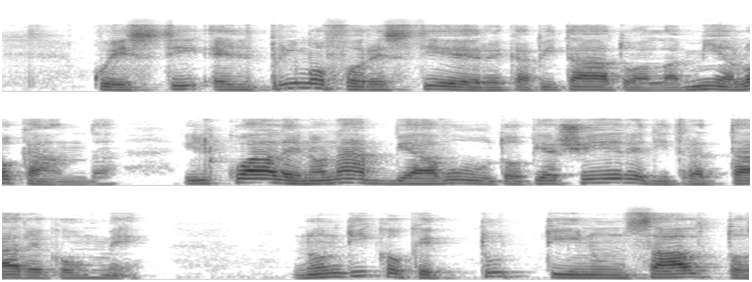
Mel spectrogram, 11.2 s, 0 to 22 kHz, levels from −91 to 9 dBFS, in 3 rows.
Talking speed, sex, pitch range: 140 wpm, male, 115-135 Hz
